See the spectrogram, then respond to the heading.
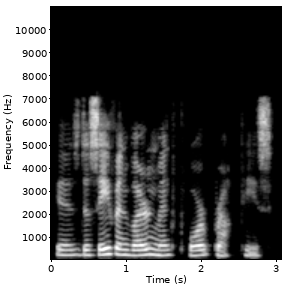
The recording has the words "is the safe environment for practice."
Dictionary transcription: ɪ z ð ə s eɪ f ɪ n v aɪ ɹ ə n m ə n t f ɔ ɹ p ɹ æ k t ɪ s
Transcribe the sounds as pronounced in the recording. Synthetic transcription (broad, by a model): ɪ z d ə s eɪ f ɪ n v aɪ ɹ ə n m ə n t f ɔ ɹ p ɹ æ k t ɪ s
